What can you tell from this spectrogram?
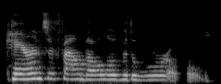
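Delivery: ordinary talk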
